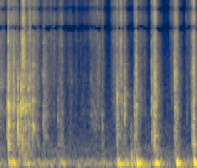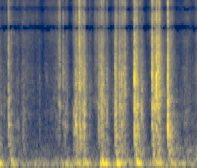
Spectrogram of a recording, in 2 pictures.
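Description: A tarot deck being shuffled by hand: a quick run of soft card slaps and riffles, with a short pause about a second in.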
